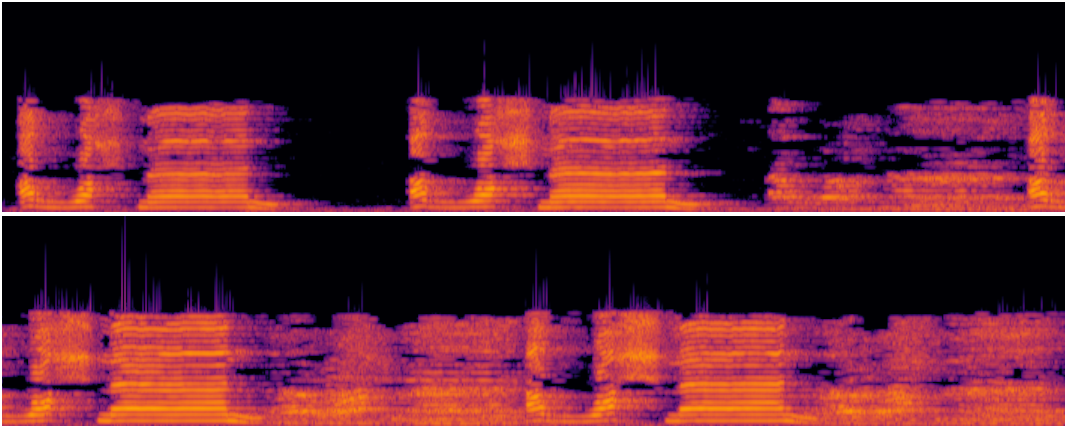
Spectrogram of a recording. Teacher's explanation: ஃபத்ஹா வந்தா அல்லது பம்மா வந்தா நாங்க எப்படி ஓதுவோம் ராவுக்கு மேலால அல்லது ராவுக்கு முன்னால ஃபத்ஹா அல்லது பம்மா வந்தா நாங்க எப்பவும் மொத்தமாகத்தான் சொல்லுவோம் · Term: ரா என்ற ஹர்ப்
